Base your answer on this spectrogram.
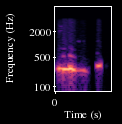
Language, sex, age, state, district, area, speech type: Punjabi, female, 30-45, Punjab, Mansa, urban, conversation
